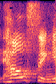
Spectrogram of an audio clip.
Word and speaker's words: Helsing: It's Helsing. Yeah, kind of like Van Helsing.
